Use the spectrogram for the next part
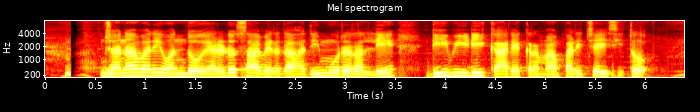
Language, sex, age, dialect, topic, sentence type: Kannada, male, 18-24, Mysore Kannada, banking, statement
